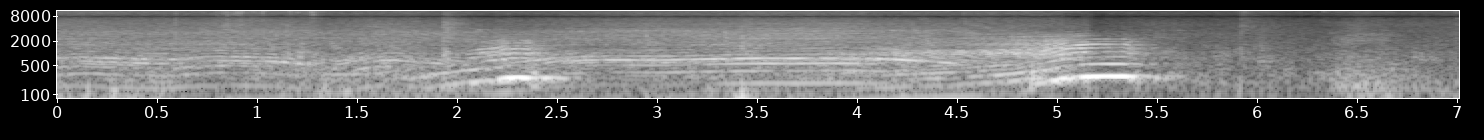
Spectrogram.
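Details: Dairy cows in a corral: one long, drawn-out moo with rich stacked harmonics that bends and wavers for about four seconds, swelling to two louder peaks, over a steady mechanical hum.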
